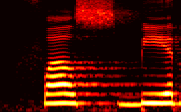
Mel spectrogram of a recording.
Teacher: huruf ro sukun dibaca secara tarqik karena harakatnya di bawah kasrah harakat sebelumnya ya maksudnya maka dnya tipis pangkal lidah datar lidah nyantai fasbir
